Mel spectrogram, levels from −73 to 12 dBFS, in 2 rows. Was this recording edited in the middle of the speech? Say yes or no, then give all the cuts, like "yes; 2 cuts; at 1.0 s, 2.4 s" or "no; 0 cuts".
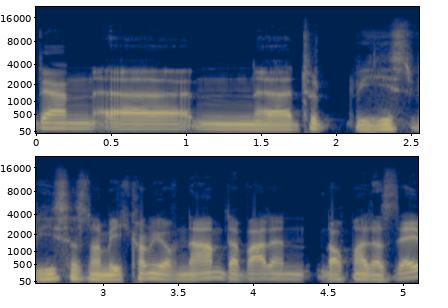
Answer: no; 0 cuts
